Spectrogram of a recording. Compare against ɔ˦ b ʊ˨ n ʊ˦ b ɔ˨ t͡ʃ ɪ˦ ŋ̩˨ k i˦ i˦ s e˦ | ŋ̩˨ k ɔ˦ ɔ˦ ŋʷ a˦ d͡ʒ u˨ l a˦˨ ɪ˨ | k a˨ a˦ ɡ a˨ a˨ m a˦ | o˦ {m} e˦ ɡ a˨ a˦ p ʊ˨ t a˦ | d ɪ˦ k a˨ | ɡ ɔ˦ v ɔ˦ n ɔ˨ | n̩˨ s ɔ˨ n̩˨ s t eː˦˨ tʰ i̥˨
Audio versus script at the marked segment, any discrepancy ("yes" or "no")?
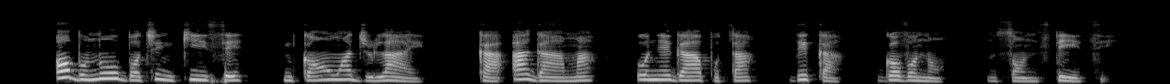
yes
